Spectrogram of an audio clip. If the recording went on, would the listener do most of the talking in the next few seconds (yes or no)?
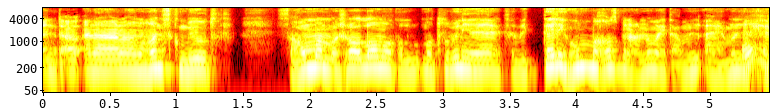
yes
